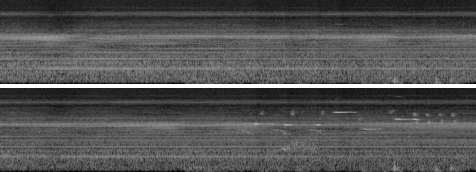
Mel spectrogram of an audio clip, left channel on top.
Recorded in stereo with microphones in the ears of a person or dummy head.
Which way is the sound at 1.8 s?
65° right (ahead or behind).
